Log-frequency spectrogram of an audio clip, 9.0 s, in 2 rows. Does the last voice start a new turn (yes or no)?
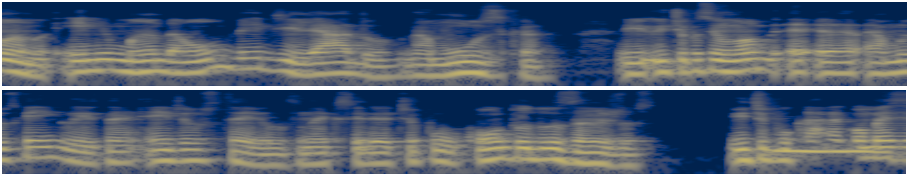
no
